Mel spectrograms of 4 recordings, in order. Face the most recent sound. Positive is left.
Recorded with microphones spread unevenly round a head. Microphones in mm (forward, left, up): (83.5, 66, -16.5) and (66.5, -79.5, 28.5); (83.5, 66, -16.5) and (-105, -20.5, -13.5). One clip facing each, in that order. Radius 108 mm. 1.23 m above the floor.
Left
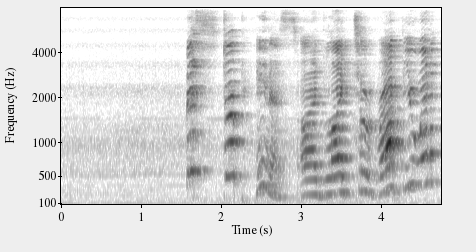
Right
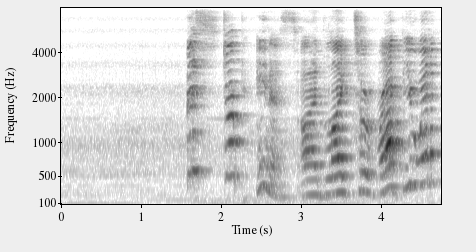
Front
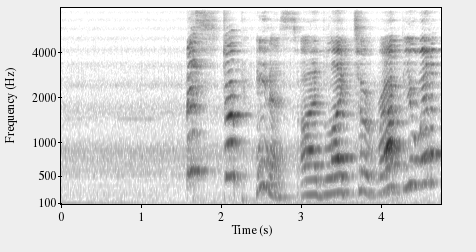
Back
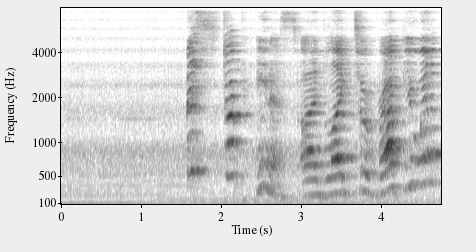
turn(degrees=-15)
